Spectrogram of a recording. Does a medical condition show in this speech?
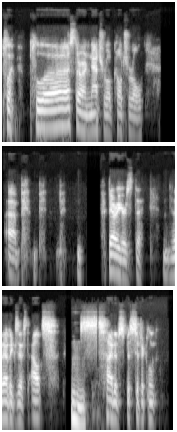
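Yes: stuttering; formerly more severe, no longer trapped in it; not always fluent on calls, stutters mainly when inattentive, losing concentration, facing fierce debater or time pressure; here repeated sounds, prolonged sounds, blocks.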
